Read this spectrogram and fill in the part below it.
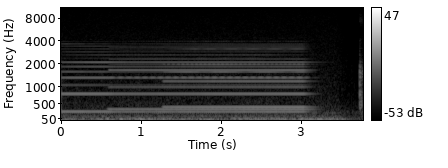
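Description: A tuner app plays a sustained drone chord in equal temperament, with several steady tones layered as more notes join. The chord holds for about three seconds, then cuts off, leaving faint background noise.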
